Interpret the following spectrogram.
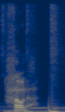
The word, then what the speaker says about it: Gouda: leaving newagen and off to GA or as the locals say Howa we'll be heading out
